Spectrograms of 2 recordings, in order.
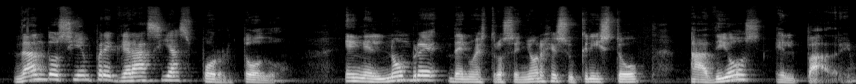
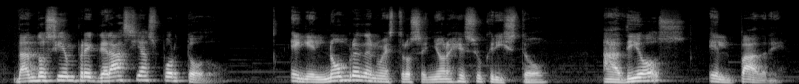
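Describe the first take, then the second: No difference in how they are said.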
